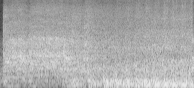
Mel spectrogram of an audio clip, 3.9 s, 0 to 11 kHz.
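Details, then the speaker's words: Toyota Land Cruiser 80 series, after new spark plugs, a secondhand alternator and an airflow meter: starts, no longer rev hunting, but runs rough with a stumbling misfire, then dies; distributor timing loosened; owner suspects a faulty injector. "Oh my god, it's still misfiring. It's definitely not rev hunting anymore, but it does sound like we're going to misfire."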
